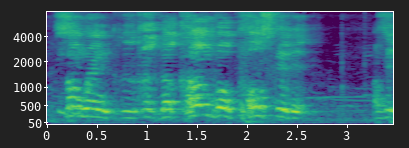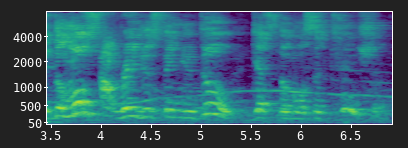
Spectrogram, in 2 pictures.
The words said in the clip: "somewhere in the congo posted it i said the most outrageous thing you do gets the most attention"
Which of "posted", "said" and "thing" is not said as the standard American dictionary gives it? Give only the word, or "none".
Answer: none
